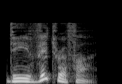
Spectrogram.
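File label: "devitrify", British English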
